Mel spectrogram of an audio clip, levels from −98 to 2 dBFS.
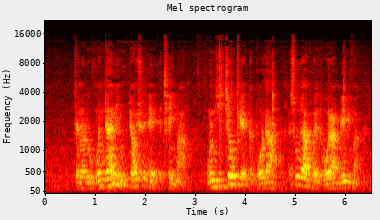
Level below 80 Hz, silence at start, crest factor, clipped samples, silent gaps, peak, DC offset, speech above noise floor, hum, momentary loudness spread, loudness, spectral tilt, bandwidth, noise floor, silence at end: -76 dBFS; 0 s; 18 dB; under 0.1%; none; -12 dBFS; under 0.1%; 24 dB; none; 11 LU; -29 LUFS; -4.5 dB/octave; 16 kHz; -52 dBFS; 0 s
